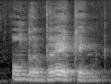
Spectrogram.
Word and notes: hiatus: /haɪ.ˈeɪ.təs/

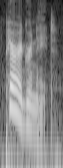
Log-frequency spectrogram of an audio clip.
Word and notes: pérégriner: France; IPA: /pe.ʁe.ɡʁi.ne/

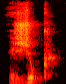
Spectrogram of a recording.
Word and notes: lost: /lɔst/; [lɔːst]; /lɒst/; /lɑst/

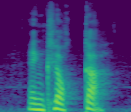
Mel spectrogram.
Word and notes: klocka: /ˈklɔ̀ka/

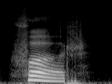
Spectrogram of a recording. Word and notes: brittle: [ˈbrɪ.tᵊl]; /ˈbɹɪtl̩/

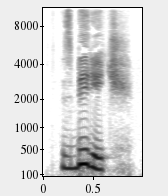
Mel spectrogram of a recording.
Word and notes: conserver: France; [kɔ̃.sɛʁ.ve]

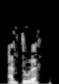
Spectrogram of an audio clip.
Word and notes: pitch: /pɪtʃ/

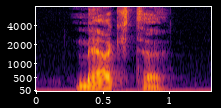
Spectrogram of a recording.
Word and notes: marché: /maʁ.ʃe/; /maχ.ʃe/

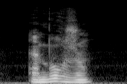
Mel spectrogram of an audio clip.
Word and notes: button: /ˈbʌtn̩/; /ˈbʌtən/; [ˈbʌʔn̩]

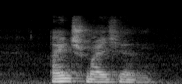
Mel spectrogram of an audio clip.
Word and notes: ingratiate: /ɪnˈɡreɪ.ʃi.eɪt/

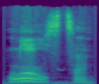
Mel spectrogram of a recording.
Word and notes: emplacement: [ɑ̃.plas.mɑ̃]; France

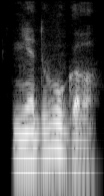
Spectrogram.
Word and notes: soon: /suːn/; [suːn]

